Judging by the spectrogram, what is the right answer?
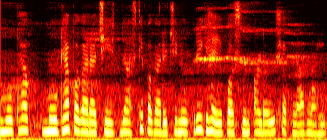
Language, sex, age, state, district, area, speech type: Marathi, female, 18-30, Maharashtra, Nashik, urban, spontaneous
